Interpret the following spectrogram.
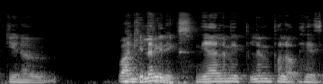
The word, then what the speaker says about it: Joaquin Phoenix: Joaquin as in like whack-a-mole.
